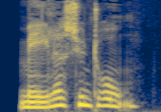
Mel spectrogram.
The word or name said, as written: malersyndrom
